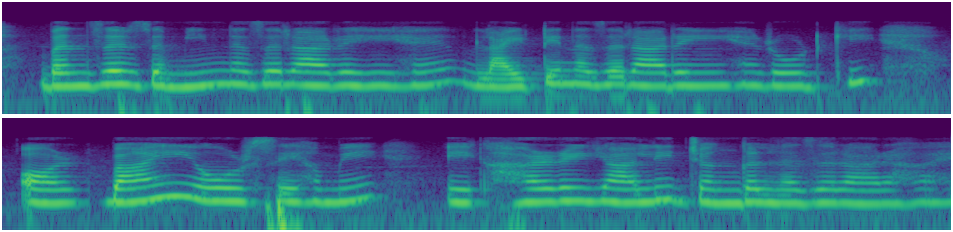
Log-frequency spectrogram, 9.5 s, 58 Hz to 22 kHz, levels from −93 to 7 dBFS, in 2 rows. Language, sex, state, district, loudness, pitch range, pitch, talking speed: Hindi, female, Jharkhand, Sahebganj, -23 LUFS, 255-275 Hz, 265 Hz, 160 wpm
